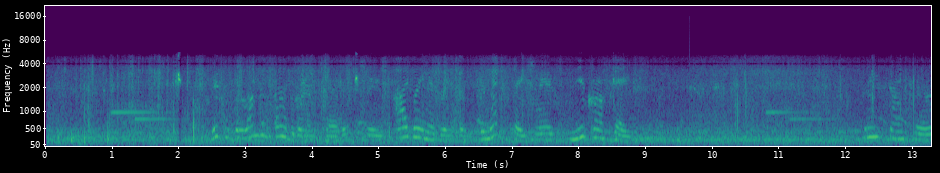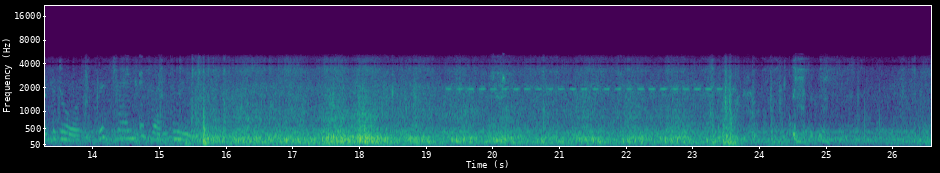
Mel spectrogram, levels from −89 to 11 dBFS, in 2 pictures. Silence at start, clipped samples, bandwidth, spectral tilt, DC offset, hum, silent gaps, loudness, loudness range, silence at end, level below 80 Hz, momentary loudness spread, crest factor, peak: 0.05 s; under 0.1%; 5.4 kHz; -10.5 dB/octave; under 0.1%; none; none; -26 LUFS; 10 LU; 0 s; -46 dBFS; 12 LU; 22 dB; -4 dBFS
